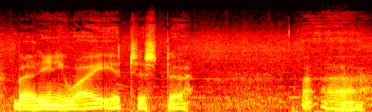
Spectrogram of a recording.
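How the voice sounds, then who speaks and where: Over music in the background, a voice with a rural Southern US accent speaks at a very slow pace, with very even loudness and fairly even intonation. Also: man. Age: 70s. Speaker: coonhound breeder and farmer. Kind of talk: casual interview.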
